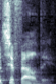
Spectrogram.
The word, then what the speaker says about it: Cifaldi: is that is uh my family is very americanized pronunciation see if we were in italy right now in in the home country uh that would be frank actually franco franco chifaldi so if you if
